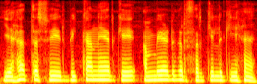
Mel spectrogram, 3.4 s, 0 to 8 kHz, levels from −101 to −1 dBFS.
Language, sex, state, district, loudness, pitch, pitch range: Hindi, male, Rajasthan, Bikaner, -13 LUFS, 150 Hz, 145-160 Hz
